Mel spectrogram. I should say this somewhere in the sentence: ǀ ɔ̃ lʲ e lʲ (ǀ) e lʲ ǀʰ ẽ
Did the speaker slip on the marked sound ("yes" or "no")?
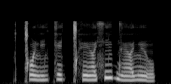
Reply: yes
